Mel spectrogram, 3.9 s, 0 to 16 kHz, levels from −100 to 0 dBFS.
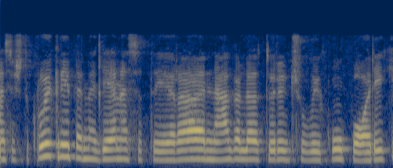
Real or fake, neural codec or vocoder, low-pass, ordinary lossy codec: fake; codec, 16 kHz, 8 kbps, FreqCodec, smaller model; 7.2 kHz; AAC, 64 kbps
